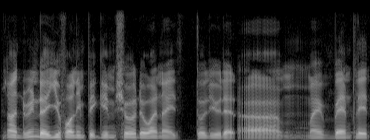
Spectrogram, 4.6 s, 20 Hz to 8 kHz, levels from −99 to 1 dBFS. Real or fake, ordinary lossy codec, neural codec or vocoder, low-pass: real; none; none; 7.2 kHz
